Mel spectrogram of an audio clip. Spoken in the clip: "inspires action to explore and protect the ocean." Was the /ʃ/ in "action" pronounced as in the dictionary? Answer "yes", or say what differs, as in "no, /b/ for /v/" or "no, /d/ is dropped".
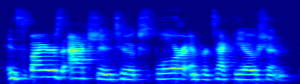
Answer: yes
